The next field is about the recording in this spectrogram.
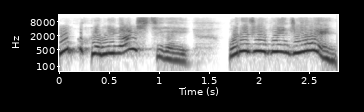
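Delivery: high, swooping sing-song voice. Retelling talking to a woman while an angel comes through, in Crystalline's high voice. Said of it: "my voice gets high".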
